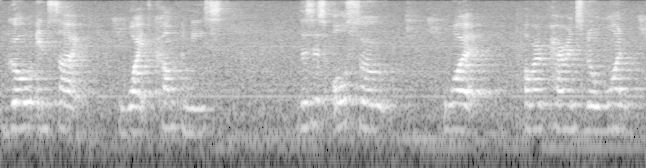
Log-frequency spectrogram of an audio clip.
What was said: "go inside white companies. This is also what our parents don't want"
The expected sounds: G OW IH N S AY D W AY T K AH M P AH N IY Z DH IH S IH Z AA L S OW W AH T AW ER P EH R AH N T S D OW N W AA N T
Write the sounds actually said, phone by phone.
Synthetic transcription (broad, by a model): G OW IH N S AY D W AY T K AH M P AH N IY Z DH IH S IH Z AA L S OW W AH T AW ER P EH R AH N T S D OW N W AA N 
